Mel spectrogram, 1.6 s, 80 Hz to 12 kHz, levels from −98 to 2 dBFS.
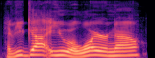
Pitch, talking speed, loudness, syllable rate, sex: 185 Hz, 270 wpm, -15 LUFS, 6.2 syllables/s, male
